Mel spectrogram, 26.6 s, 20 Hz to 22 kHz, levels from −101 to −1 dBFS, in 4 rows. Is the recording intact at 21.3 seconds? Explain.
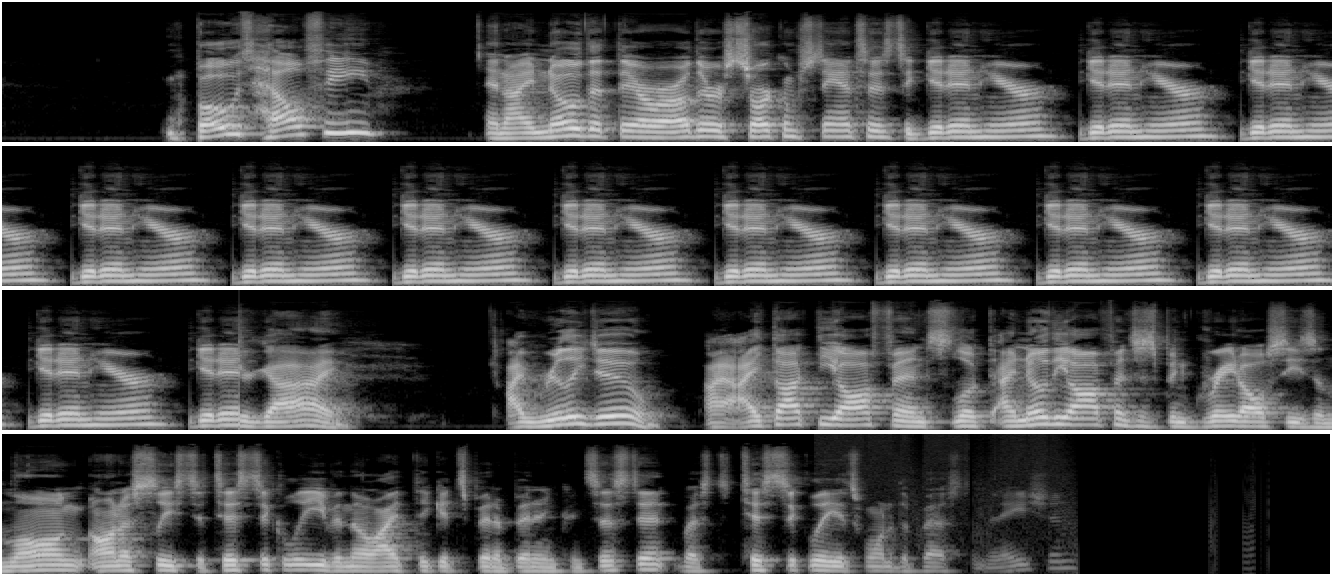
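Yes, the speech is intact at 21.3 seconds, with no fault at that moment.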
